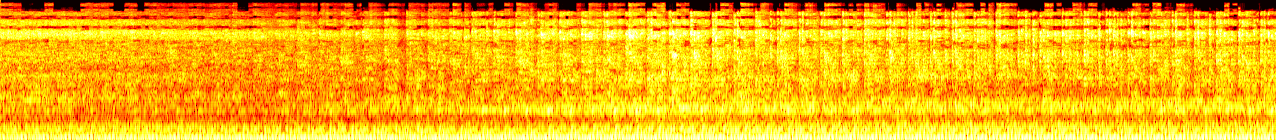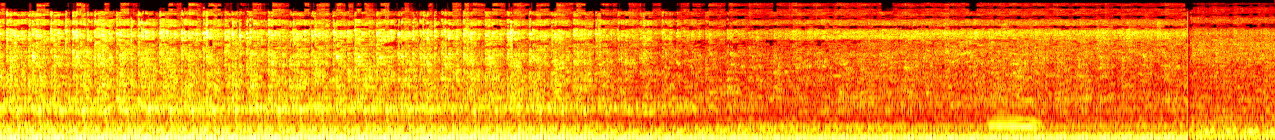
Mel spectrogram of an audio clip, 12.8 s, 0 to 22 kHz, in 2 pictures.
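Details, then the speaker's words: Warmed-up carbureted engine in an S10 hot-rod trash truck holds a steady lumpy idle with even firing and no knocks or misfires, then settles as it is shut off; healthy, though the carburetor may need tuning for the elevation change at the track. "Alright guys, I don't know if you can hear me, but it's warmed up. Got a little ways to go here. Starting to get there."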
